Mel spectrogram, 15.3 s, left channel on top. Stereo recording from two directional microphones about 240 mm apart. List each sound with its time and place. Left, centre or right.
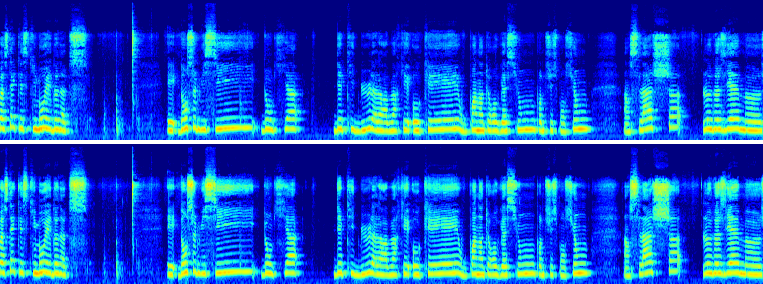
0.0 s speech: right
2.6 s tick-tock: right
3.3 s speech: right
